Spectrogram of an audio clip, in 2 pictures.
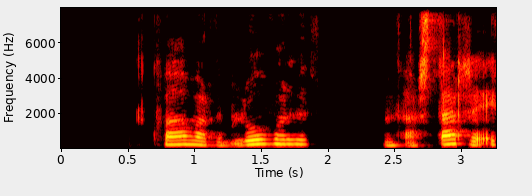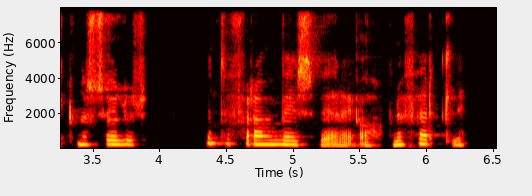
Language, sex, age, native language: Icelandic, female, 40-49, Icelandic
